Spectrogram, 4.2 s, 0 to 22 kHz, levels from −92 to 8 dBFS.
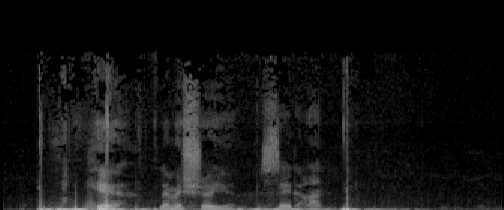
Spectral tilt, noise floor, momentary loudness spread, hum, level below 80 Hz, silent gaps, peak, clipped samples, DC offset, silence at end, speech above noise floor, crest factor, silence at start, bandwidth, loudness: -5 dB/octave; -65 dBFS; 15 LU; none; -30 dBFS; none; -6 dBFS; under 0.1%; under 0.1%; 1 s; 40 dB; 18 dB; 0.3 s; 12 kHz; -35 LUFS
